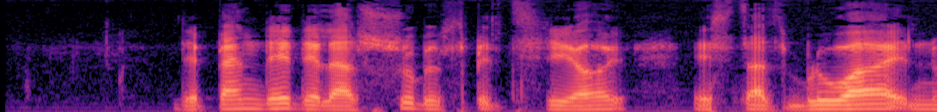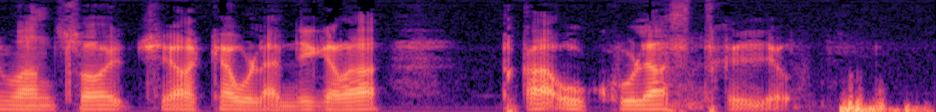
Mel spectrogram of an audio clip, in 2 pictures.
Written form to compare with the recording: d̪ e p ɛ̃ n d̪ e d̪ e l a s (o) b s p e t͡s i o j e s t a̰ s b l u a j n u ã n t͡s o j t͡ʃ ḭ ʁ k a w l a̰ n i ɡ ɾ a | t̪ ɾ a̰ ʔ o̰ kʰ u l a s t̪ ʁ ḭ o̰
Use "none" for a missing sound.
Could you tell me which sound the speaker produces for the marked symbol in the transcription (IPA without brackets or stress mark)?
u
